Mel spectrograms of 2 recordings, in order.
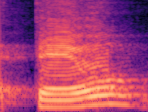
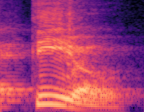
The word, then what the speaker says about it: Tel: Primeiro porque muitos israelenses não sabem como pronunciar Tel. Se é Tel ou se é Tio. Porque pode ser a pronúncia mais americanizada, né? Mais anglicizada do nome.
